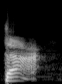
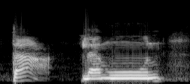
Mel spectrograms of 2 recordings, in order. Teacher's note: Kemudian ta'lamun, ainnya dijalankan di kerongkongan kita.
